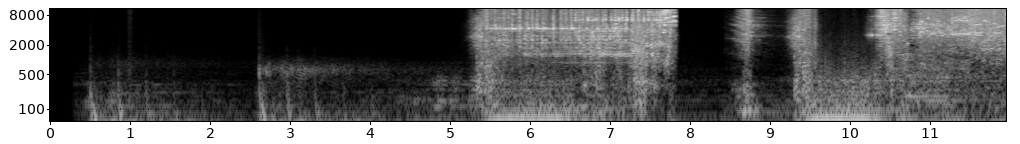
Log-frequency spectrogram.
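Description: Low thumps and loud bursts of crashing, shattering noise with some music, and no animal voice.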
